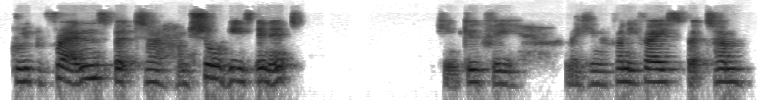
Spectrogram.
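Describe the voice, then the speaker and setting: A woman's voice: lowish voice, darkish tone. A woman acting a regretful, worried mother in her fifties in a dramatic scene, blunt and emotional. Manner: emotional, hesitant, blunt swearing. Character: worried, regretful, sweary mother of fifty-five. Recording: roomy echo.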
